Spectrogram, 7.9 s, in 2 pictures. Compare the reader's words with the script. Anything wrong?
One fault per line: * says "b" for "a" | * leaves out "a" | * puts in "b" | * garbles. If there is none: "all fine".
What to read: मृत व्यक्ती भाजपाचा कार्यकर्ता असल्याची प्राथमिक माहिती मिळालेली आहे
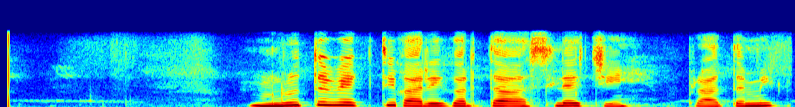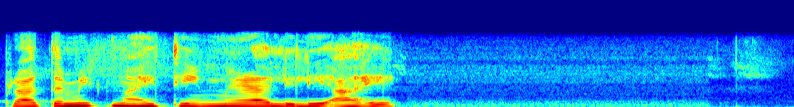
* leaves out "भाजपाचा"
* puts in "प्राथमिक"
